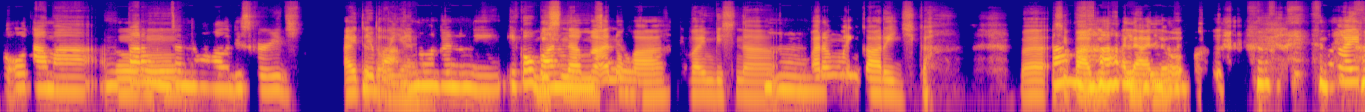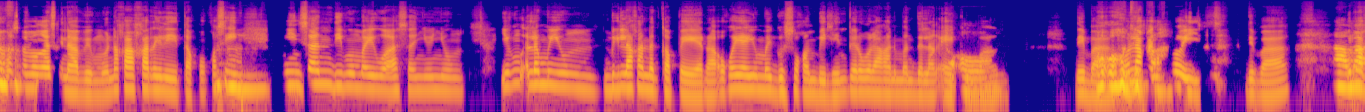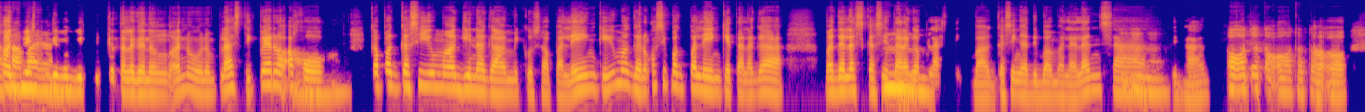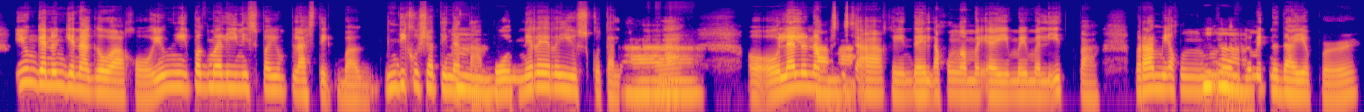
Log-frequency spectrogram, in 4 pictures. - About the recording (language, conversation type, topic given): Filipino, unstructured, Ano-ano ang mga simpleng bagay na ginagawa mo para makatulong sa kapaligiran?
- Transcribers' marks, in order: mechanical hum; other background noise; laugh; laugh; static; tapping; distorted speech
